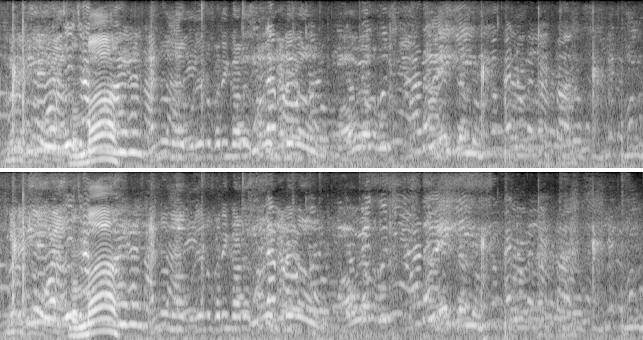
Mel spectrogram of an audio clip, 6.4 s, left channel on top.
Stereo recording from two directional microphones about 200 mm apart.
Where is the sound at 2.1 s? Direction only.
45° left (ahead or behind).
